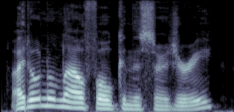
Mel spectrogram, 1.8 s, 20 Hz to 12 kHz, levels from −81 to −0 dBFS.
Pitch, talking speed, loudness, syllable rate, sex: 145 Hz, 240 wpm, -17 LUFS, 6.9 syllables/s, male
